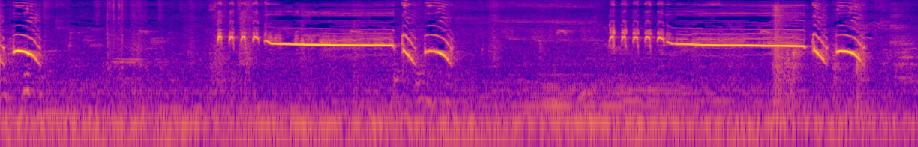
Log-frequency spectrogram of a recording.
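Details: Common iora song for training cage birds: loud descending slurred notes, then a burst of staccato chips leading into a long level whistle, the pattern repeating about every four seconds.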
